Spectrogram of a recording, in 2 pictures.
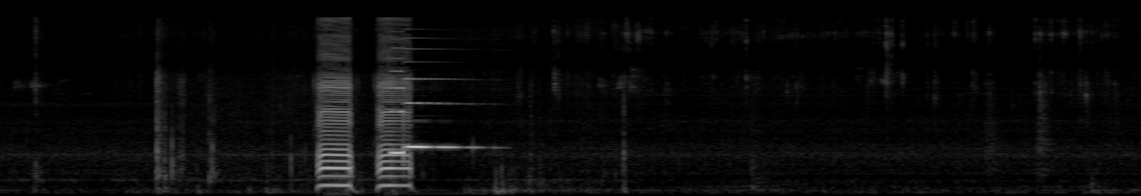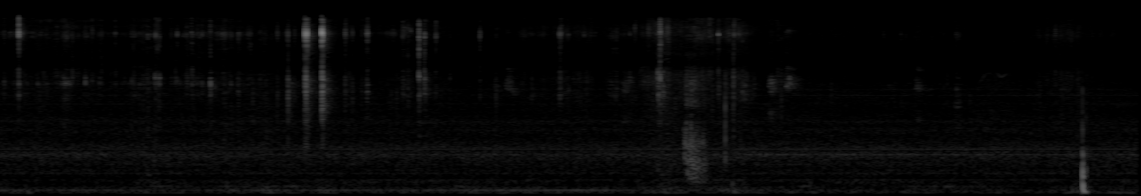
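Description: Pet squirrel digging in potting soil and handling hazelnuts: faint, scattered scratching and clicking. About three seconds in, two short, loud pitched calls close to the microphone, then a brief high tone.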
